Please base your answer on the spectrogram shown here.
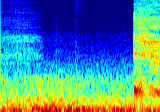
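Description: A short, rough cough or throat clear, loud and close, with a low rumbling burst that ends in a harsh rasp.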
